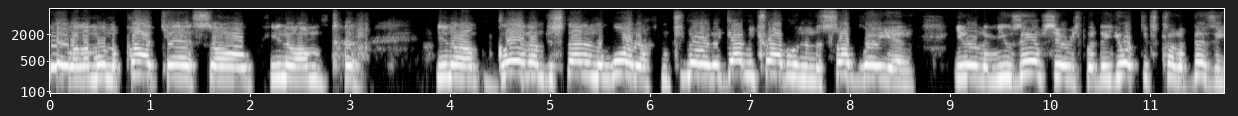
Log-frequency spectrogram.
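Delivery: goofy high cartoon voice. The speaker demonstrates a character he made up, Murray's funny voice. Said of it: "he's got a funny voice. I'll give you a quick demonstration".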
